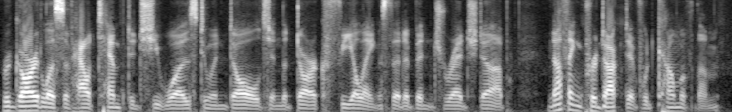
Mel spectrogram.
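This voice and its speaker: A man reading fan fiction aloud as narrator, in an expressive scripted storytelling style. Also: sits low, normal speed, no echo, low-quality recording.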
